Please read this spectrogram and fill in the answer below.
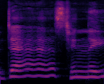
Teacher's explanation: Aqui na música, essa palavra destiny acabou ganhando uma ênfase aí na última sílaba, né? Normalmente, a sílaba tônica é a primeira, destiny.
